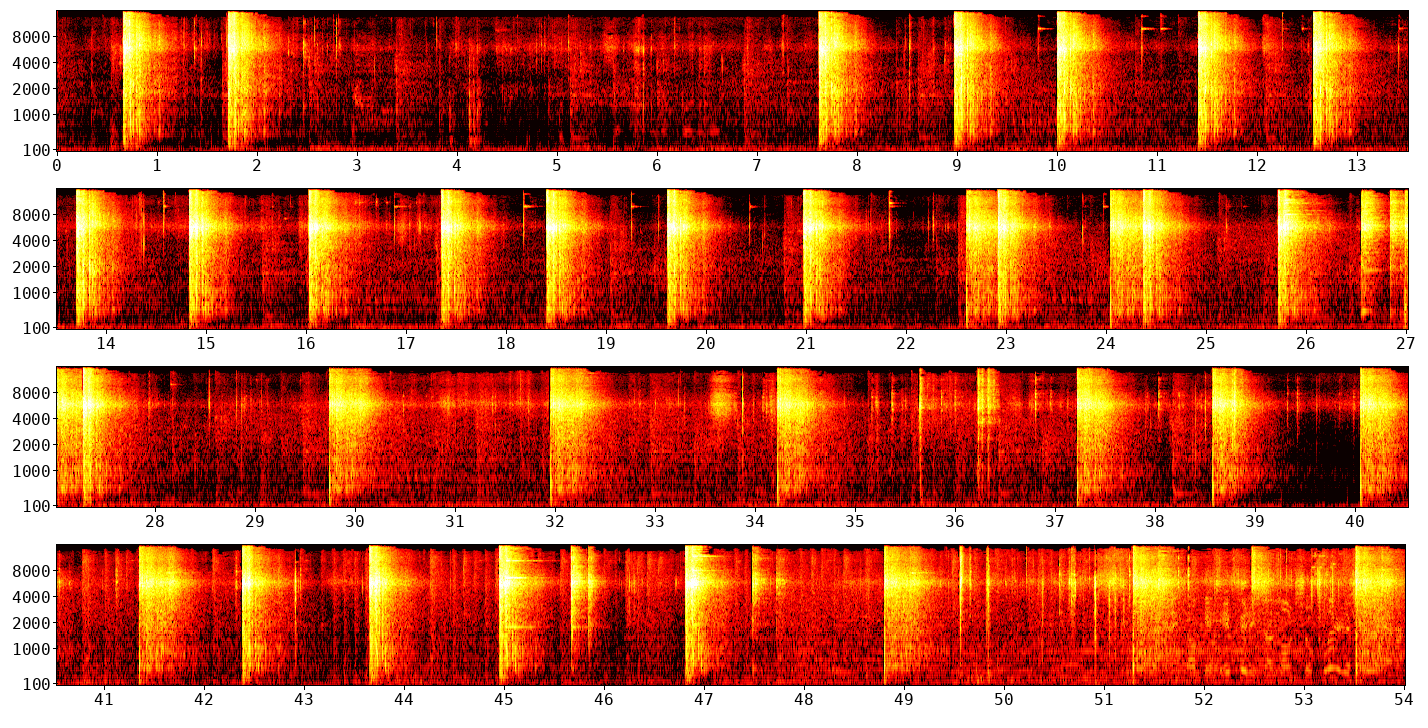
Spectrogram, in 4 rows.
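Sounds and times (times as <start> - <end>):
gunshots with ringing echo: 0.6 - 2.5, 7.6 - 20.3, 20.9 - 21.6, 22.5 - 25.0, 25.7 - 27.9, 29.7 - 30.7, 31.9 - 32.7, 34.2 - 35.0, 37.2 - 39.3, 40.0 - 43.0, 43.6 - 44.2, 44.9 - 46.0, 46.7 - 54.0.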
